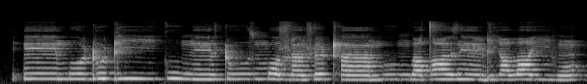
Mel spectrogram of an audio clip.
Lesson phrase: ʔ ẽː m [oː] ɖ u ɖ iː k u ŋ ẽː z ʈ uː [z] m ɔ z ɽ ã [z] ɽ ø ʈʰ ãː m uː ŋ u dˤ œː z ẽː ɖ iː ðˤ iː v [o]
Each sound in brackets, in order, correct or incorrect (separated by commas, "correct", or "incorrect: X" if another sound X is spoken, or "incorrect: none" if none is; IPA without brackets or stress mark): correct, correct, correct, incorrect: õ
